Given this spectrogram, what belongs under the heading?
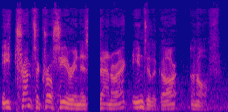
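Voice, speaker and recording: A surly, higher-pitched male caretaker. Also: animated, brisk, bright, forceful tone, a little hiss or hum. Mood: defensive, sarcastic. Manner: curt, prickly, sarcastic. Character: surly, defensive male caretaker, grudging and truculent. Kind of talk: full-cast radio drama acting.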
